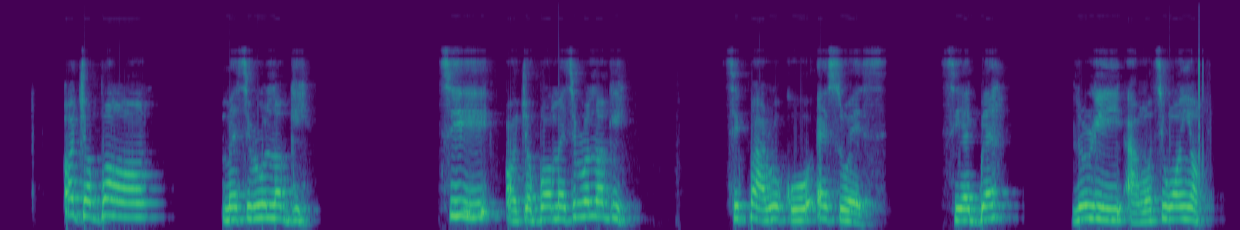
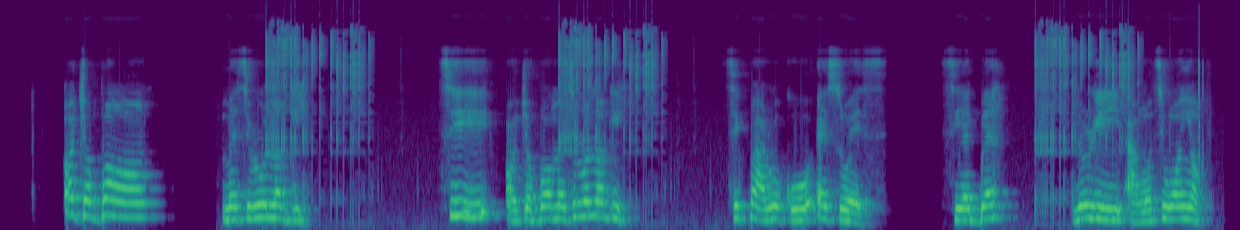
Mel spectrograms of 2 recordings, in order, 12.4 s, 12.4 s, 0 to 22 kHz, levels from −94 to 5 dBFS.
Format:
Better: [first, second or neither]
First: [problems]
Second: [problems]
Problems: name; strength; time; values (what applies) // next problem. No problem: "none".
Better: first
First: none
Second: background sound (Fart); 18 dB below the speech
